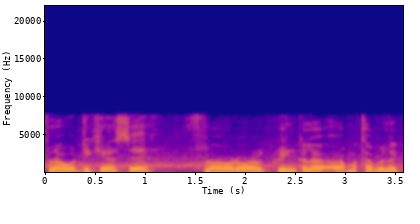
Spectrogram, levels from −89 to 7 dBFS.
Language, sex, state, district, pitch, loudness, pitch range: Nagamese, male, Nagaland, Dimapur, 160 Hz, -13 LUFS, 150-170 Hz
